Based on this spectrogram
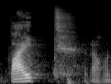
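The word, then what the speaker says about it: בַּיִת: 자, 그 앞에 바이트라는 말, 왜 이렇게 액센트 표시가 되어 있느냐 하면 자음, 모음, 자음으로 되어 있지 않습니까? 그러면 이게 음절이 하나인가 두 개인가? 두 개라는 거죠.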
